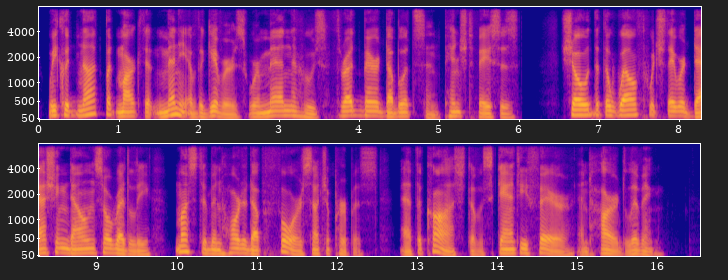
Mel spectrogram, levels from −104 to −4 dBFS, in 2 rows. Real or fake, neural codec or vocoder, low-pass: fake; codec, 16 kHz, 6 kbps, DAC; 7.2 kHz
